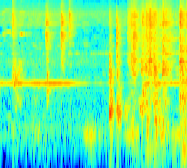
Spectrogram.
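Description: A metal wok is set down on a home kitchen stove, giving a few light clanks and scrapes of metal on metal, close and fairly loud, with a steady faint hum underneath.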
